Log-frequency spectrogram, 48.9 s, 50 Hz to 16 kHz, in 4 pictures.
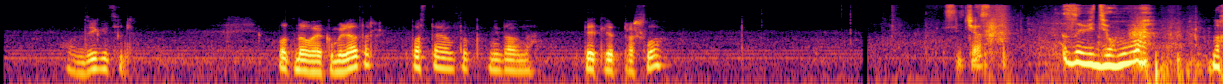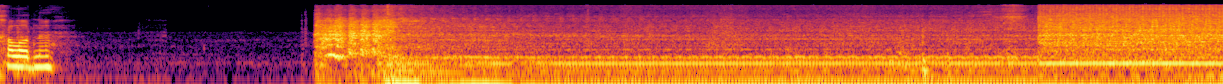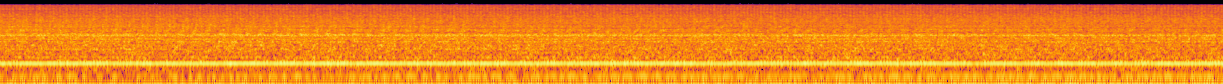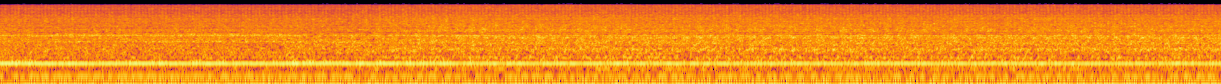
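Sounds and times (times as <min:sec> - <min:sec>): car engine idling: 0:15.4 - 0:48.9.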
